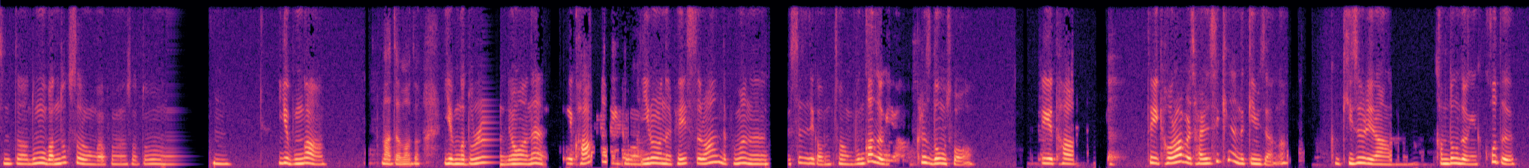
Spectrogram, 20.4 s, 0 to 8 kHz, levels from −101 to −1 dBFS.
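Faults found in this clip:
Short concealed packet loss, 2.12–2.14 s, 2.16–2.18 s, 2.18–2.20 s: brief smears or wobbles as the decoder extends the last sound over 10–20 ms holes. Blends back into real speech, unlike a dropout.

Long network dropout, 2.23–2.79 s, 6.43–6.67 s, 10.25–10.51 s: concealment buzz fading out, with about 0.2 s of near-silence at 2.23 s and 10.25 s. Likely jitter-buffer starvation. Speech resumes with a stretch missing.

Other side's voice leaking through, 4.83–8.57 s and 11.83–18.99 s: second voice roughly 15–20 dB under the talker. Likely residual echo from incomplete echo cancellation. A separate voice is audible, not a damaged one.

Speech suppressed in double talk, 7.24–8.43 s and 11.86–19.15 s: the talker's speech dips up to about 40 dB or cuts out in pieces while the leaked voice plays. Likely over-aggressive echo suppression. The talker is lost, not the network.

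Repeated packet loss (robotic sound), 10.07–10.25 s: choppy run of closely spaced gaps up to 40 ms, nearly half concealed. Repeated rather than single, and runs straight into the 10.25 s dropout.

Background gated by the echo canceller, 13.55–13.74 s and 17.41–17.52 s: room tone drops about 26 dB, then about 36 dB, for 0.1–0.2 s. Canceller clamps the microphone during loudspeaker playback.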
